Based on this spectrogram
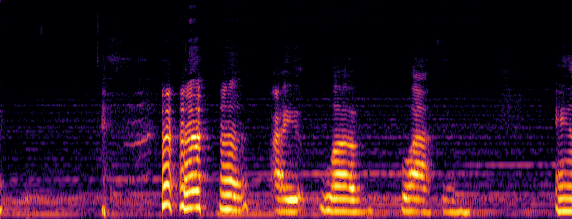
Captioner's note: laughs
